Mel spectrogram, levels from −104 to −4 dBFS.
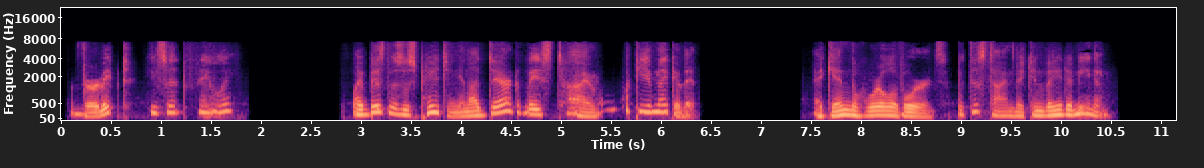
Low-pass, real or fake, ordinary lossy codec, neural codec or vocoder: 7.2 kHz; fake; MP3, 48 kbps; codec, 16 kHz, 1 kbps, X-Codec, HuBERT features, trained on general audio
